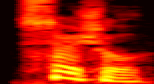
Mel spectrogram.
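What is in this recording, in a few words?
social, British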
